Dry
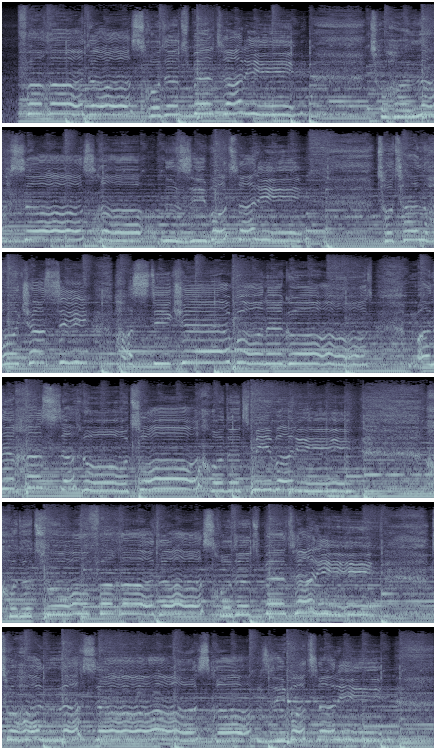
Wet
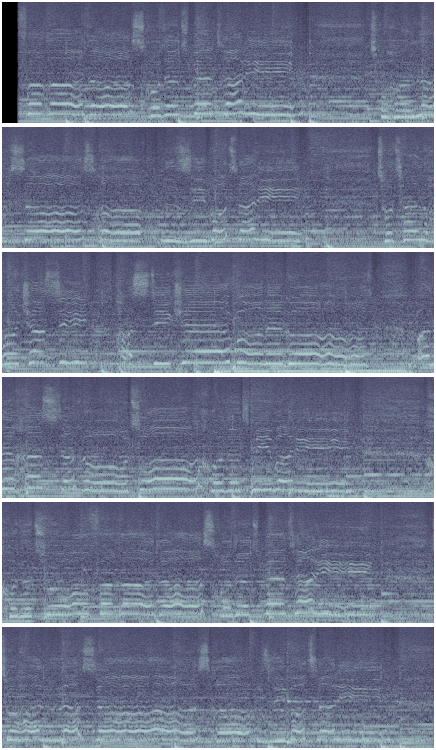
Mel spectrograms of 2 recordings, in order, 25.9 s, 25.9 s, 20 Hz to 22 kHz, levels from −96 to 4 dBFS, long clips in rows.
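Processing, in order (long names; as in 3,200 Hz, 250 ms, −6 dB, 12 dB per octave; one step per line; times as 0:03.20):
0:10.55–0:12.76: low-shelf EQ 180 Hz +11 dB
echo machine with several playback heads 307 ms, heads second and third, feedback 48%, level −16 dB
bit reduction 5 bits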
